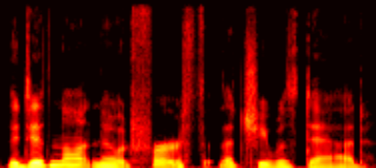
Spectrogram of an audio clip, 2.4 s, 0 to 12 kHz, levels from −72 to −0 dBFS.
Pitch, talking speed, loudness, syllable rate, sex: 205 Hz, 255 wpm, -20 LUFS, 4.6 syllables/s, female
